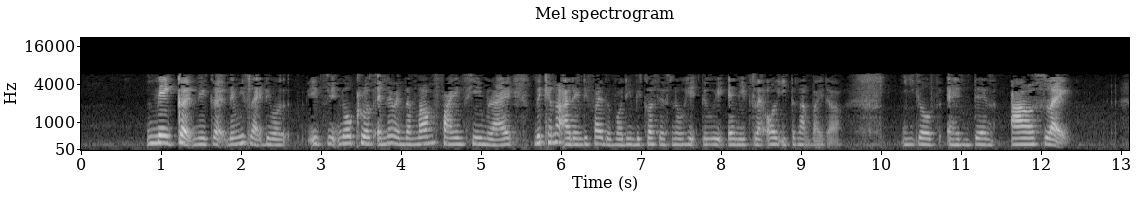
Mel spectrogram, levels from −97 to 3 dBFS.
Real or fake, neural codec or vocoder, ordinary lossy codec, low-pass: real; none; MP3, 24 kbps; 7.2 kHz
